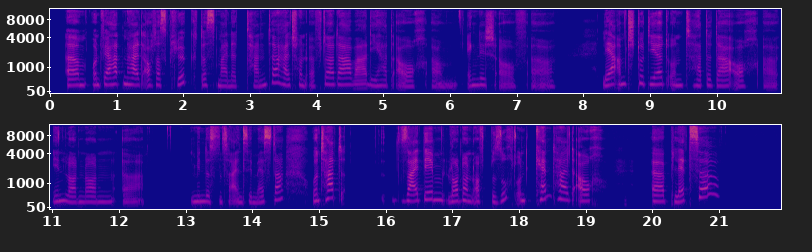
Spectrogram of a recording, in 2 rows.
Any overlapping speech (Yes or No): No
